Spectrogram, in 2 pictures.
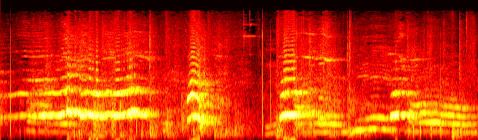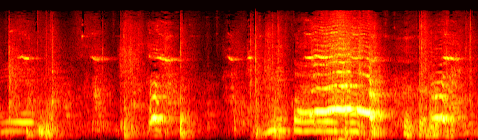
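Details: A pet dog greets a family member who has come home after about a month away, a reaction it shows every time; long, wavering, high whines and yelps rise and fall in quick bursts, with human voices mixed in.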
